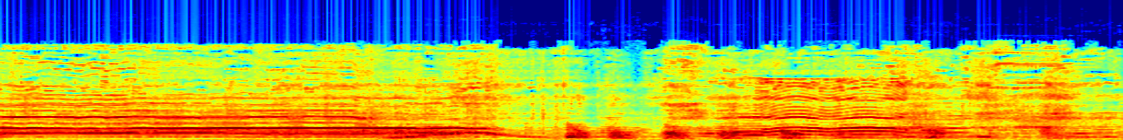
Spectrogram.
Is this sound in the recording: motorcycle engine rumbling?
no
